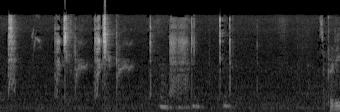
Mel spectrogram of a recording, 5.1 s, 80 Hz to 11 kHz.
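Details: A pet budgerigar, asked to do R2-D2, gives quick high chirps, clicks and warbled bleeps imitating the robot's beeping.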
